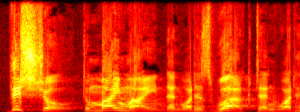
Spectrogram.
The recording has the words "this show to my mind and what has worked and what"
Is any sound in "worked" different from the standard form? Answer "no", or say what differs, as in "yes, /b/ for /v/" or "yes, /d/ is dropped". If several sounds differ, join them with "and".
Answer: no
